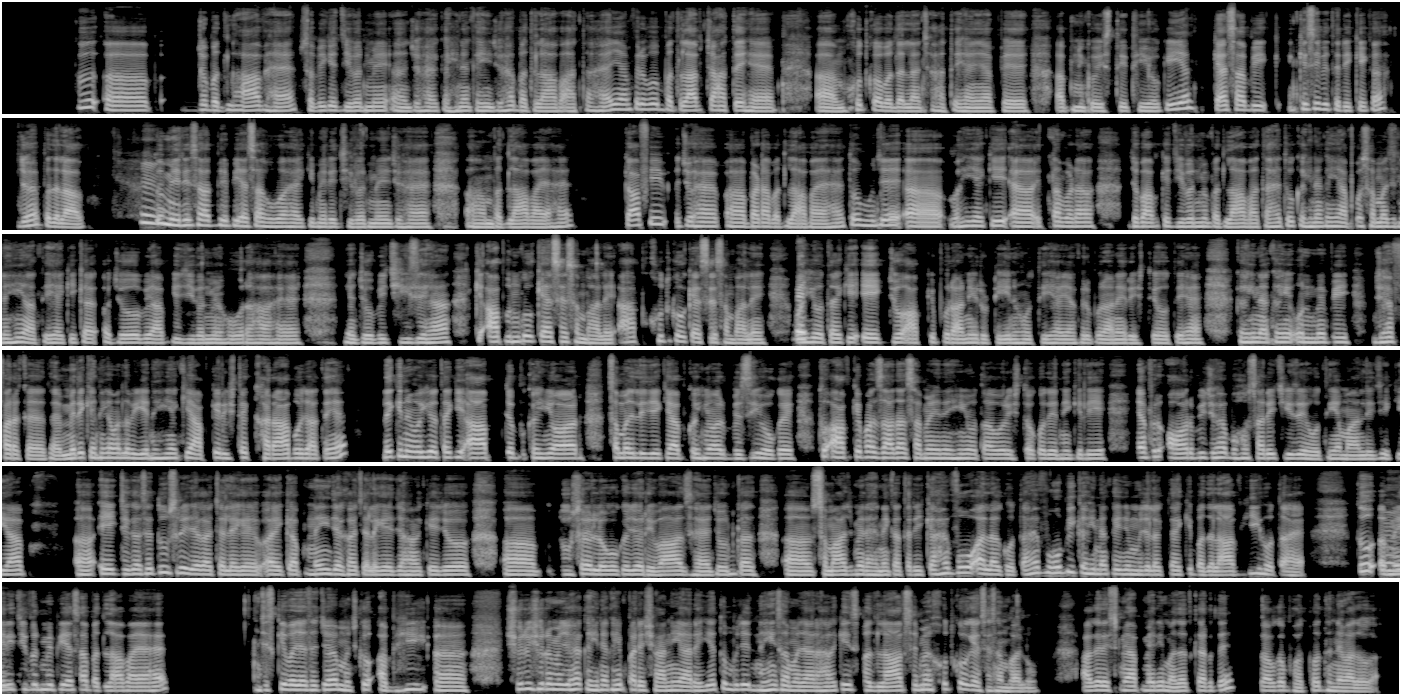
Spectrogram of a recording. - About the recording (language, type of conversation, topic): Hindi, advice, बदलते हालातों के साथ मैं खुद को कैसे समायोजित करूँ?
- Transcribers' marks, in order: in English: "रूटीन"; in English: "बिज़ी"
